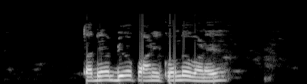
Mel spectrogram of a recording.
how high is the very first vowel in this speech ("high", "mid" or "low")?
mid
